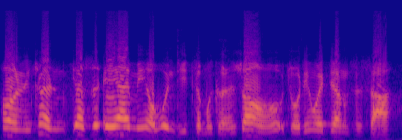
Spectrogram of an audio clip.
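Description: A man with a Taiwanese Mandarin accent giving radio stock market commentary, animated and full of rhetorical questions to the listener. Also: high voice, quick pace, clear, resonant tone, rough recording.

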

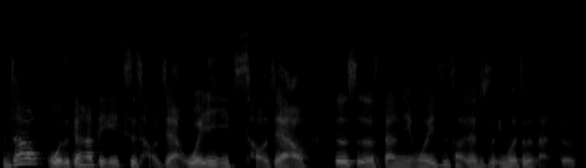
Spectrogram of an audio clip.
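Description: A woman telling a story in a casual chat with lots of expression, jumping up in pitch when she voices her friends. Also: fast talker, vocal fry. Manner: animated, acts out friends' lines with sudden pitch jumps. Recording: dull lo-fi audio.

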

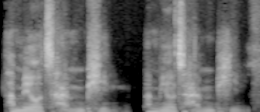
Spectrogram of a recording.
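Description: A man's voice: sits low, brisk, slightly rough, no room sound, studio quality, voice pushed down. A man quoting a confident older Thai masseuse. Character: Thai woman masseuse, late fifties, confident crypto investor.

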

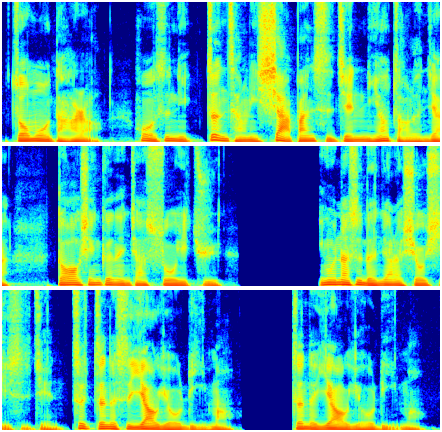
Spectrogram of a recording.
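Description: A man with a Taiwanese Mandarin accent, hosting a casual monologue podcast and telling blunt, animated stories. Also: sits low. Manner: blunt, animated storytelling that acts out the callers. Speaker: podcast host.

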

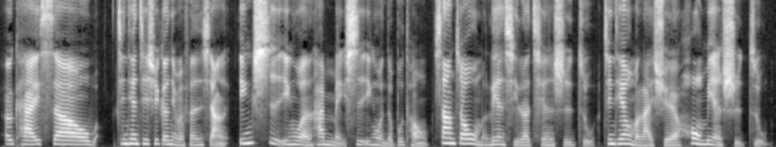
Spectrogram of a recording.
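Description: A young woman hosting a podcast English vocabulary lesson, drilling words slowly and carefully. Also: mid-range voice, vocal fry, a little mellow, clear, resonant tone, no room sound, studio quality. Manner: slow, careful word drills. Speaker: English teacher, podcast host.

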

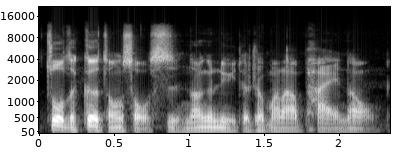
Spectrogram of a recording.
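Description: Male podcast guest; self-mocking storyteller, rapid delivery, dry close mic. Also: low voice, steady tone, dry recording. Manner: chatty, self-mocking anecdotes. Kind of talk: casual podcast chat.

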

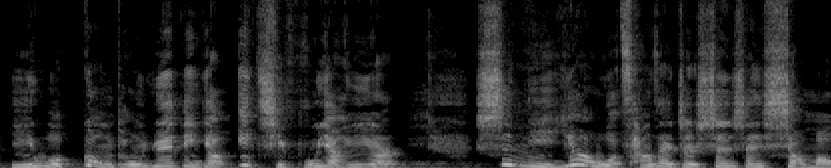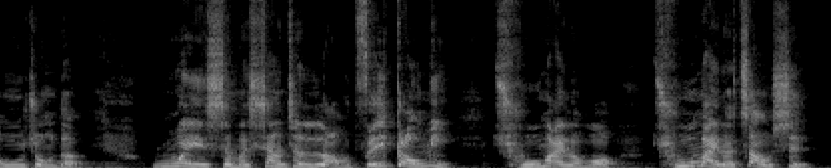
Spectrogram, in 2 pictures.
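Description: A woman's voice: low-pitched, expressive, measured pace, husky, heavily acted. A woman voicing an elderly, loyal male retainer in a storybook tale, crying out in raised, anguished pleas. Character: old loyal male retainer, desperate and defiant.

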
